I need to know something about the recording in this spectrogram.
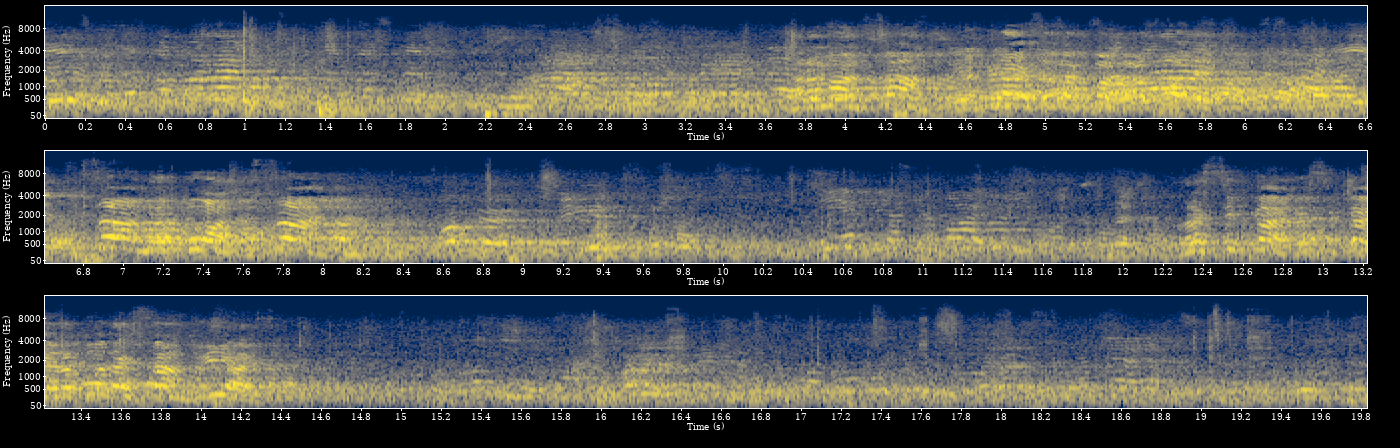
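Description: Bare feet shuffle and thud on a mat.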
